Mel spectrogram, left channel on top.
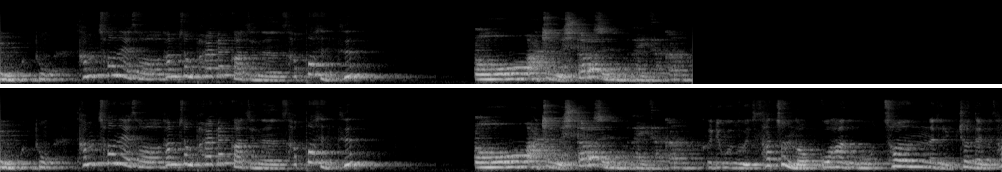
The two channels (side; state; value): left; drops out; at 7.0 s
